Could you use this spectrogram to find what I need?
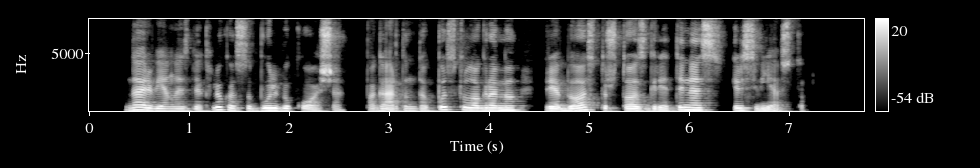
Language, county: Lithuanian, Telšiai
